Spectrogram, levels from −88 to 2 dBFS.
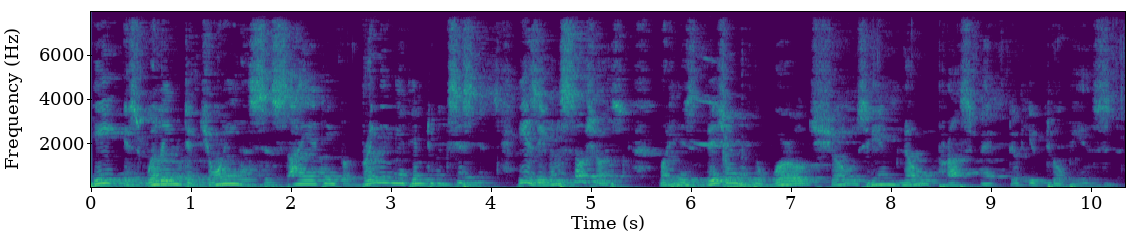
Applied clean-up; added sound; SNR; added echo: classical method WPE with log-MMSE.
